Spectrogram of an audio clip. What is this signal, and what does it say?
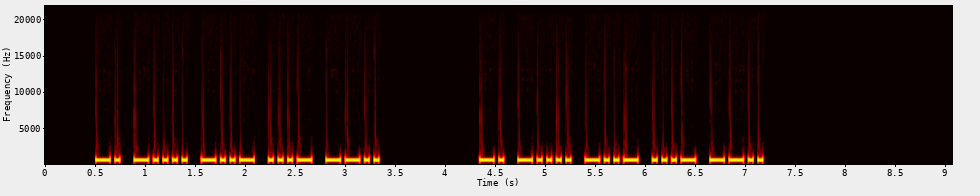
Morse code, heard as a keyed tone, about 25 wpm, 700 Hz. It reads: N6XVZ N6XVZ
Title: USA Call Signs - 5 Characters - Repeated 3x - 25wpm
